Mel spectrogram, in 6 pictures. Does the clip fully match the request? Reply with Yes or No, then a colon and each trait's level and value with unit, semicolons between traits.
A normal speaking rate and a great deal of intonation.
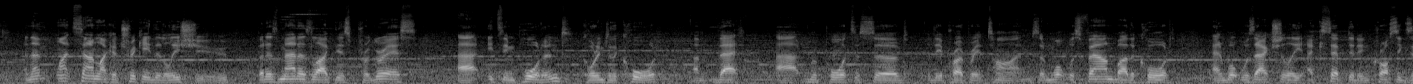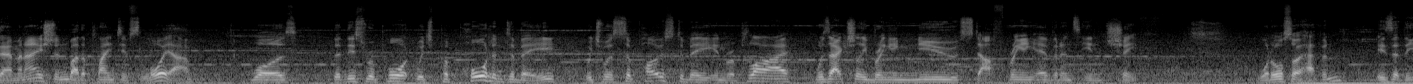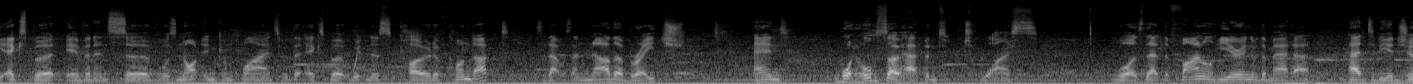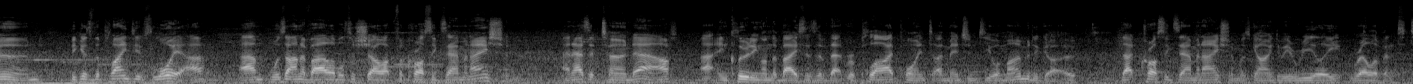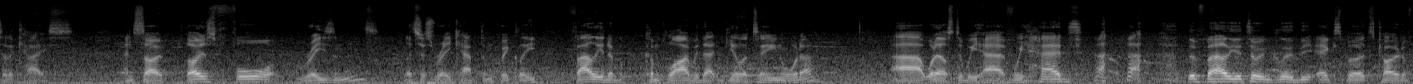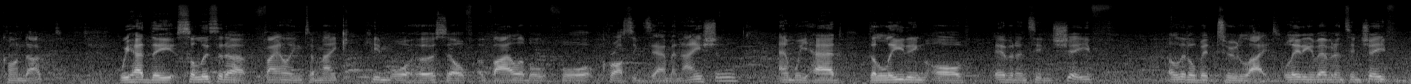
No: average, 165 wpm; average, 3.1 semitones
